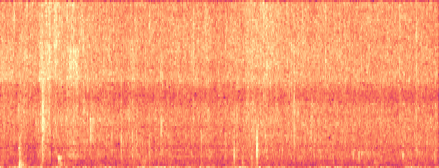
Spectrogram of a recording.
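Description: Chopped snake gourd frying in hot oil with onion and green chillies, a steady dense sizzle with occasional stirring clicks, close and continuous.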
